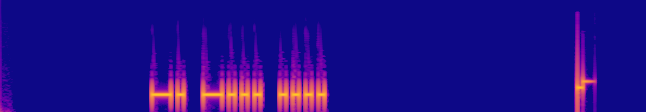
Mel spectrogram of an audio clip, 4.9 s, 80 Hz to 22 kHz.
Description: Morse code, heard as a keyed tone, about 25 wpm, 700 Hz. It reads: NBH
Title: USA Call Sign Postfixes - 3 Letters 25wpm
